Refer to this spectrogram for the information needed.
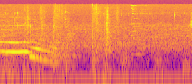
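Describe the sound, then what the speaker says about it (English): A werewolf character in a video game gives a rising, wavering howl that fades after about a second, faint and tinny against a soft background hiss. "Sonic the Werehog howls his approval."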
